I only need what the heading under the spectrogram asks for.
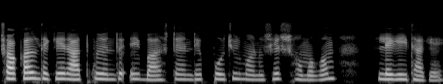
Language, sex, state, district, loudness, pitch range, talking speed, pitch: Bengali, female, Jharkhand, Jamtara, -23 LUFS, 220-255 Hz, 175 wpm, 235 Hz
